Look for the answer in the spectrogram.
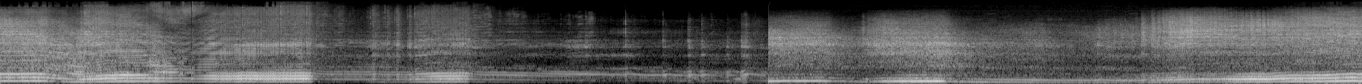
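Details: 1995 Honda CR250 two-stroke dirt bike with the old flywheel refitted: revs climb, then fall flat and stumble as the throttle opens before recovering. The bog returns, confirming the old flywheel as the cause.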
